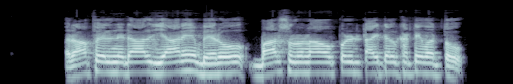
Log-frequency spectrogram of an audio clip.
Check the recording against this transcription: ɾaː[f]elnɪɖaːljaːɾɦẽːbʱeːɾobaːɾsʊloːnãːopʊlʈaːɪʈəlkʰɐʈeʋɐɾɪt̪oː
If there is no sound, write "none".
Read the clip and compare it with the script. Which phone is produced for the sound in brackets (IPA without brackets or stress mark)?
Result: f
